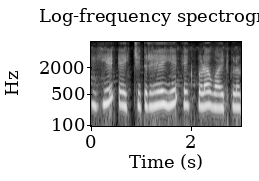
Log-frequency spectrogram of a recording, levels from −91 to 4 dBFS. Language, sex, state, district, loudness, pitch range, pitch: Hindi, female, Madhya Pradesh, Bhopal, -13 LUFS, 270-295 Hz, 280 Hz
